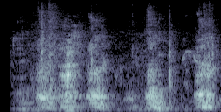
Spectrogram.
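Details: Pure native pig piglets during weaning from their sow; a quick run of short, rough grunts and squeals repeated several times within under two seconds.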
